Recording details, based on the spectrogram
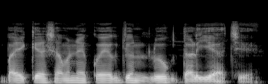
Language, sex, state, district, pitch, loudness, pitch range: Bengali, male, Assam, Hailakandi, 90 Hz, -15 LUFS, 85-95 Hz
